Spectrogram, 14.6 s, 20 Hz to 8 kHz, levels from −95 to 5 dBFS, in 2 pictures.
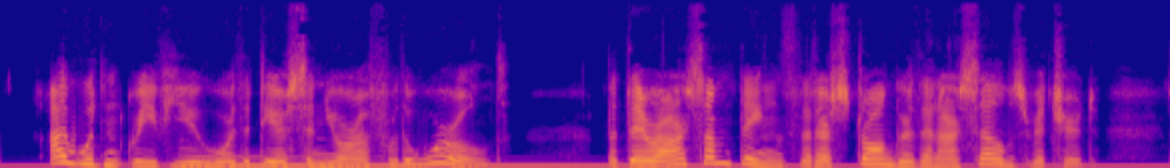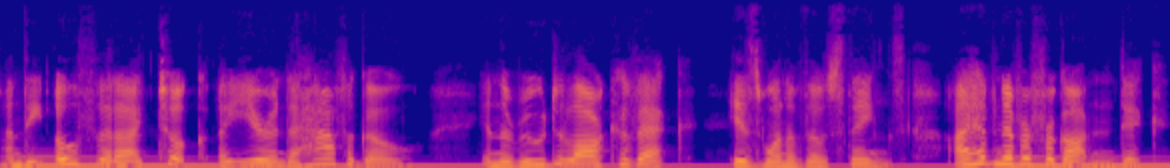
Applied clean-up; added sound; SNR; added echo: none; Bass guitar; 10 dB; none.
